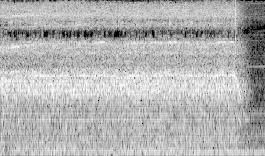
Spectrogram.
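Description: Blender whizzing a can of tomatoes for meatballs, a steady loud whirring drone with hiss that runs continuously, then cuts off abruptly near the end.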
